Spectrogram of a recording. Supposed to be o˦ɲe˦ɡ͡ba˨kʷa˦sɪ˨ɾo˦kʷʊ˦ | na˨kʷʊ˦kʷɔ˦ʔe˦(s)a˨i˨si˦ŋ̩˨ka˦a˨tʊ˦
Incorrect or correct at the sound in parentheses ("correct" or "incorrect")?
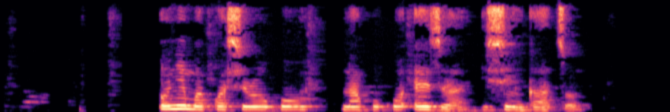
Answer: incorrect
